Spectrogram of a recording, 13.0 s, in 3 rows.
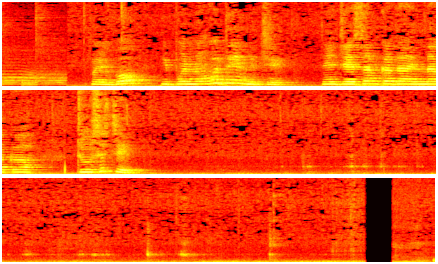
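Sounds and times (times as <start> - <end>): faint sizzling: 0.2 - 12.4
metal taps and scrapes on a pan: 7.1 - 12.2.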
